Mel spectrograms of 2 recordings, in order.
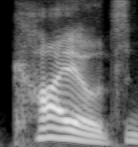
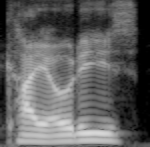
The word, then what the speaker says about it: Coyotes: Before I lived in South Dakota for 4.5 years, I pronounced it Coyotes. I was certainly ridiculed for that by my wife and other natives of the fine state of South Dakota.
